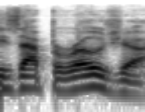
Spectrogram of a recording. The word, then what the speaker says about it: Zaporozhye: When I go to Zaporozhye, I say Zaporozhye. I don't say it the Ukrainian language way.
